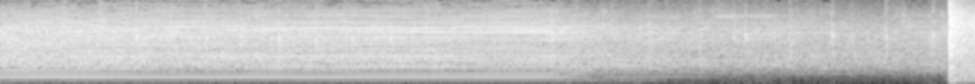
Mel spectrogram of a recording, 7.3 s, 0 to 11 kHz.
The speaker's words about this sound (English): Well, there's the cannon, the first one of the night. 2:19 to go in the first period. The Blue Jackets take the 1-0 lead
